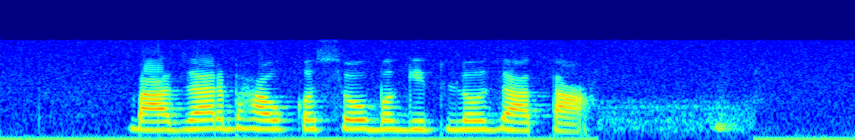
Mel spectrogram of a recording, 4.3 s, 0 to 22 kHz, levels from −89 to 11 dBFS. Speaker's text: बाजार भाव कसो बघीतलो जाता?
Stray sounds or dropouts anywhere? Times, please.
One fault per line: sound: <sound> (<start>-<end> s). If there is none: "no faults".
sound: whoosh (3.5-3.7 s)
